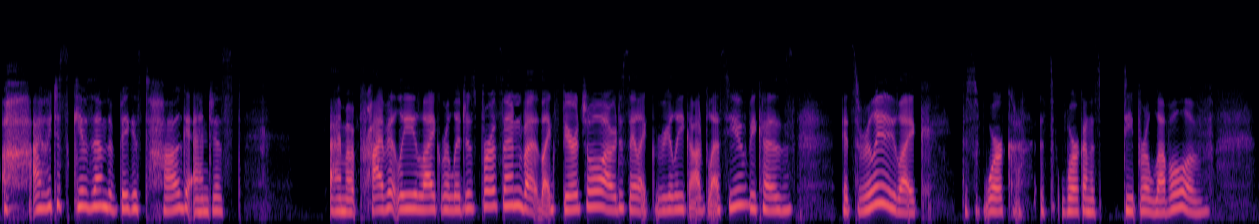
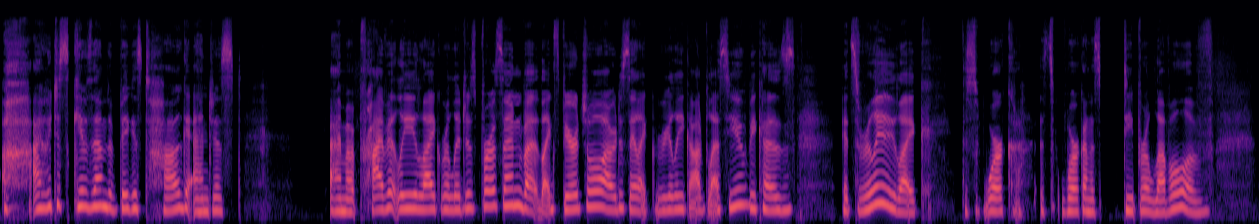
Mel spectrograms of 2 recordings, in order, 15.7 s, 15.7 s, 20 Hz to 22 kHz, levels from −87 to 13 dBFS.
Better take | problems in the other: second | muffled; very slightly; fading above 3.5 kHz

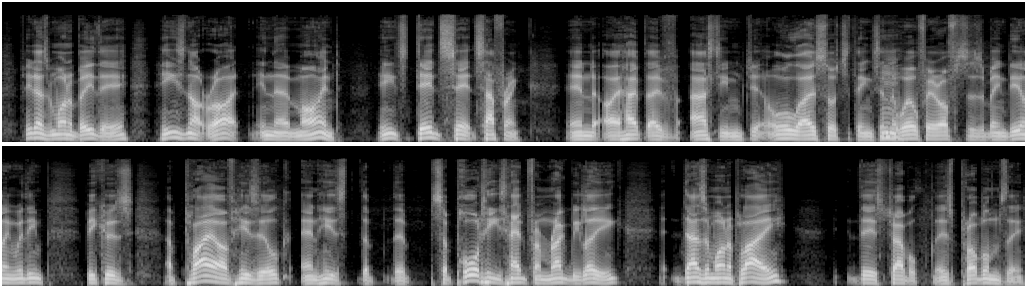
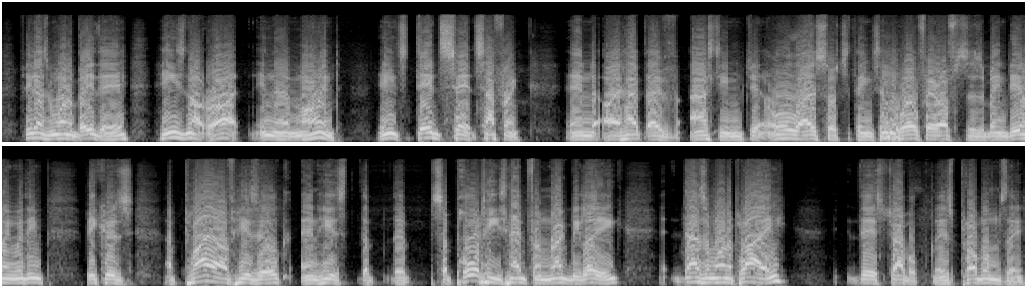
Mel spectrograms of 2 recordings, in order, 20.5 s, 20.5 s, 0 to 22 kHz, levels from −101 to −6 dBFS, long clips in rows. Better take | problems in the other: first | distortion; heavy; 22% of the sound clipped

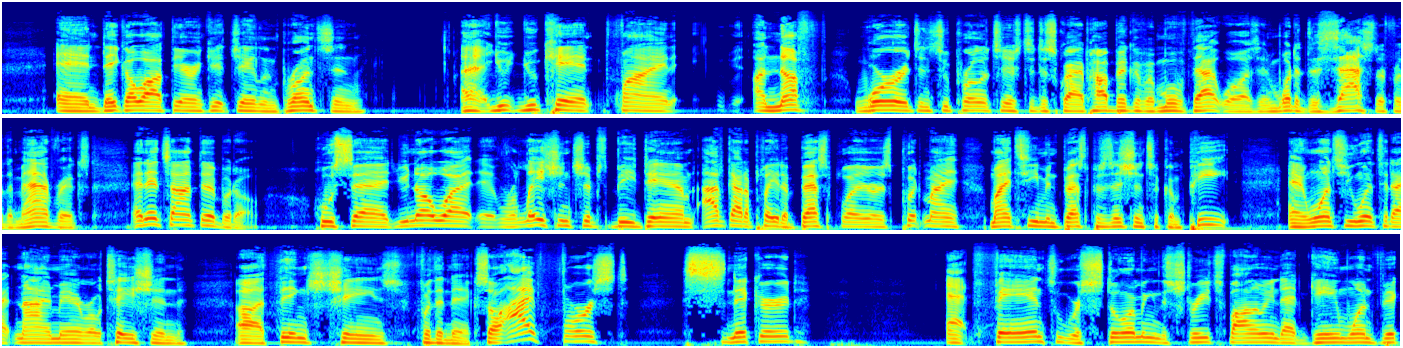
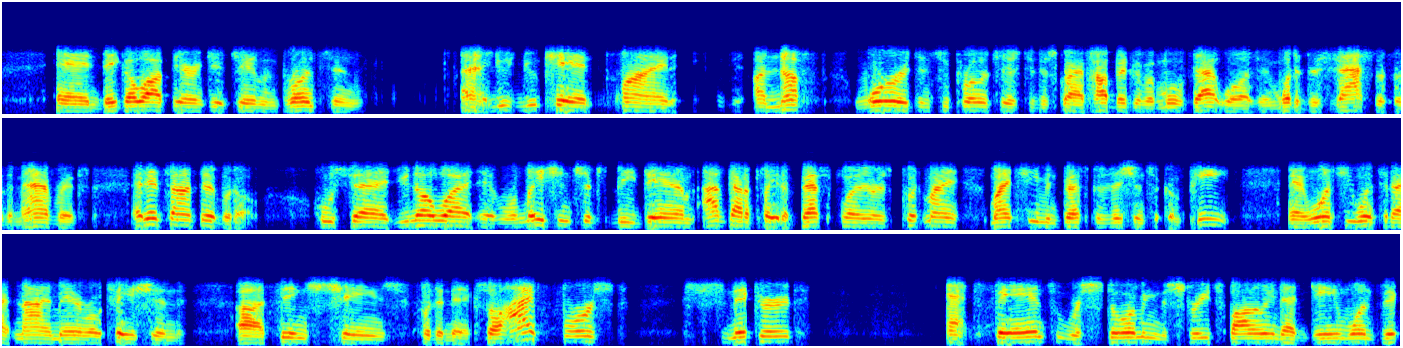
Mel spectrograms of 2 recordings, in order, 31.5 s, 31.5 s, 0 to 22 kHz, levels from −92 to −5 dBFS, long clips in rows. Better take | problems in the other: first | phone-call audio; poor line

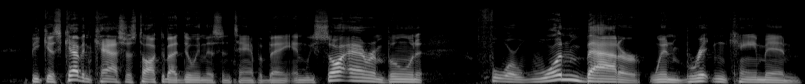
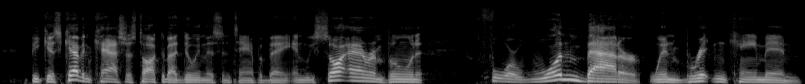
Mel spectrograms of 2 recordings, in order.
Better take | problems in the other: first | garbled, watery; slightly; nothing above 14.5 kHz

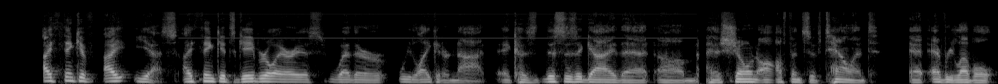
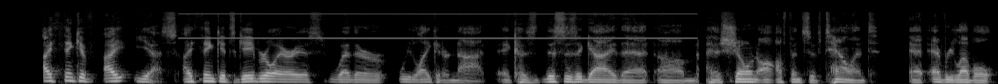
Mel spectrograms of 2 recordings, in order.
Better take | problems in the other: first | high-pitched whine; loud; from 2 to 7 s; 3.5 kHz, 9 dB below the speech; faint in the first

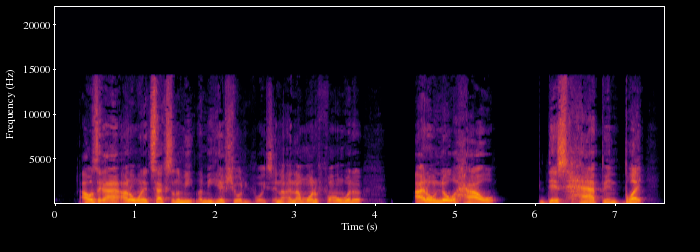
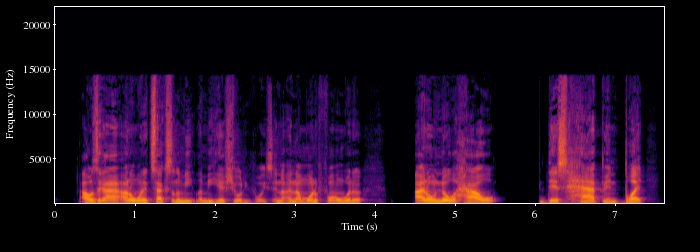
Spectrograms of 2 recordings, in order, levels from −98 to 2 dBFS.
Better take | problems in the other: second | garbled, watery; slightly; nothing above 14.5 kHz

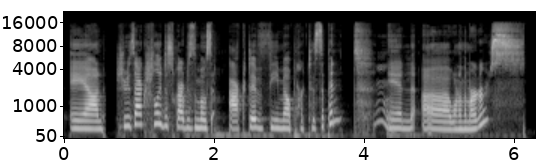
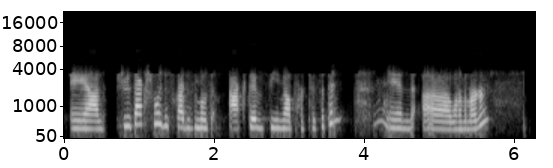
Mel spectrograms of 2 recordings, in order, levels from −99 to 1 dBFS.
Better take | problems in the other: first | phone-call audio; poor line

